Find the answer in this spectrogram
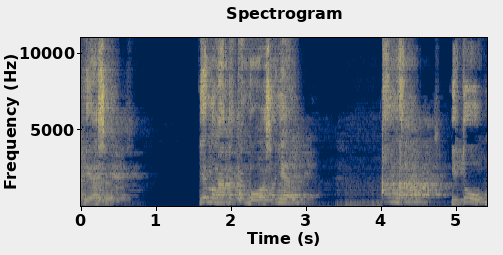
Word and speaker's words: Piaget: Ahli psikologi Barat yang namanya Pease, tulisannya Piaget ya dibacanya piase.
